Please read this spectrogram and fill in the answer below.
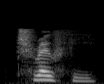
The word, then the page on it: trophy: ‘trəʋfı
